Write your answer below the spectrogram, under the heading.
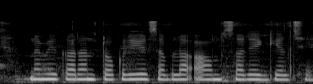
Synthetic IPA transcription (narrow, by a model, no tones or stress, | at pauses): nəmiɾkaɾənʈɔkɾieɾsəbla̰ʔamsəɾeɡelt͡ʃʰɛ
